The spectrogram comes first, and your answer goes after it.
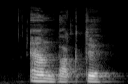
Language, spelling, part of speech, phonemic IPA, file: Dutch, aanbakte, verb, /ˈambɑktə/, Nl-aanbakte.ogg
- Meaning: inflection of aanbakken: 1. singular dependent-clause past indicative 2. singular dependent-clause past subjunctive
